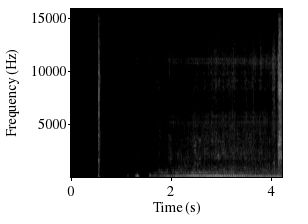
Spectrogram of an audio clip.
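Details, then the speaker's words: Yamaha NMAX 2020 (All New) cranking: a few clicks, then steady churning that never catches; spark plug first suspected but found fine, and the no-start was traced to the fuel pump system. "ก็มีอาการสตาร์ทไม่ติดนะครับถ้าสันนิษฐานนะครับเบื้องต้นก็คือหัวเทียนนะครับเดี๋ยวเราจะทำการลองสตาร์ทให้ดูนะครับว่ามันเป็นแบบไหนนะครับ"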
